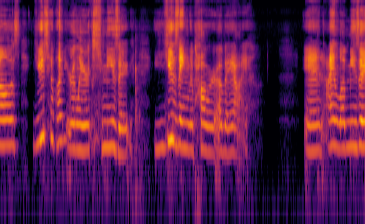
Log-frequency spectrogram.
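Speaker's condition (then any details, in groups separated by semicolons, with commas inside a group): Cerebral palsy, spastic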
